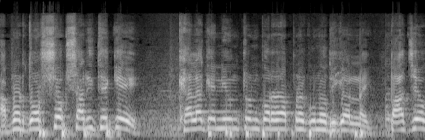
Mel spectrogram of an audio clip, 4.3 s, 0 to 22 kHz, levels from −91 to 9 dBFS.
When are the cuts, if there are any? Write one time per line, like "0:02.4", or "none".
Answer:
0:03.4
